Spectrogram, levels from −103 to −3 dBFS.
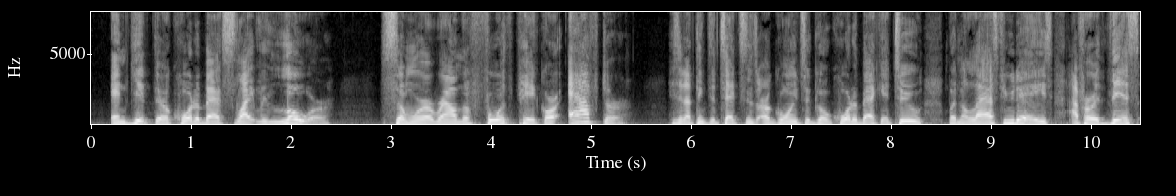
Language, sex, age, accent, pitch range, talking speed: English, male, 30-49, American, 135-165 Hz, 200 wpm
